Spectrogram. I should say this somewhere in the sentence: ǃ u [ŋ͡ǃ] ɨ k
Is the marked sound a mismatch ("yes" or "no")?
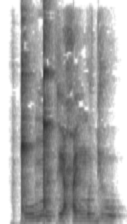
no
